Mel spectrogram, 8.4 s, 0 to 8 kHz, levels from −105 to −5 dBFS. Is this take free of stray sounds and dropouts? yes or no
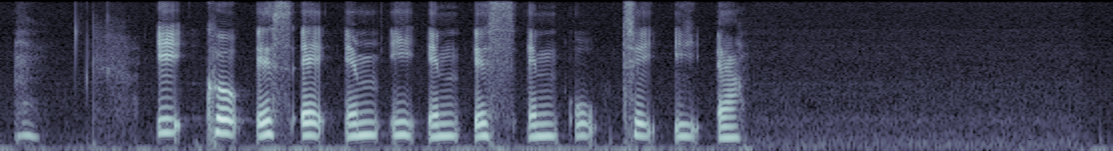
yes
